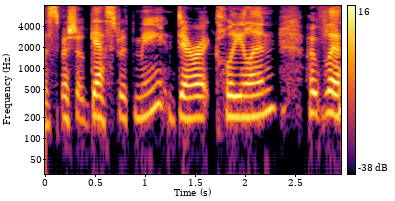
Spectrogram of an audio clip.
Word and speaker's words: Cleland: And today I have a special guest with me, Derek Cleland.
